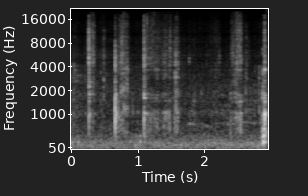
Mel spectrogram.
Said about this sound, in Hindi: अब इसको अच्छे तरीके से हम मिक्स कर लेंगे।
